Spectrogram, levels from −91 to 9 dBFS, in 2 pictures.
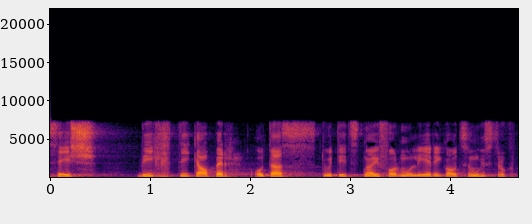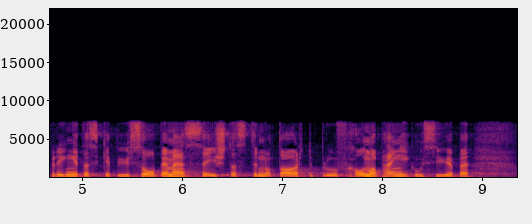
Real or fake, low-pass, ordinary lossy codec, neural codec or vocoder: real; 7.2 kHz; none; none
